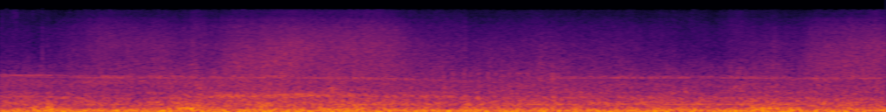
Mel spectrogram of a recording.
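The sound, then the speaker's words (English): Water pours over the side of a sailboat and runs across the floor, rushing and splashing continuously amid loud, steady wind and surging sea noise as the sailboat rocks over rolling waves, a dense roar with no voices. “Water pours over the side of the sailboat, running across the floor.”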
